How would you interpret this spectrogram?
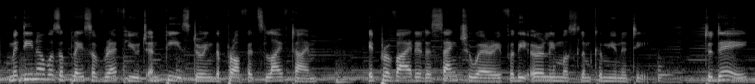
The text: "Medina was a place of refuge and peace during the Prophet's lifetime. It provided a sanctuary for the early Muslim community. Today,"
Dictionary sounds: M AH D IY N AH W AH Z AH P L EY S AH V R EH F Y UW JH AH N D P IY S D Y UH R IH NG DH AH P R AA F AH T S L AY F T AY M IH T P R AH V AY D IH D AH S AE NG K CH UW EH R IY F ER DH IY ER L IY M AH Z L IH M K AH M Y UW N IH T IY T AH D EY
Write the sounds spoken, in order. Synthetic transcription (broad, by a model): M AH D IY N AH W AH Z AH P L EY S AH V R EH F Y UW JH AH N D P IY S D Y UH R IH NG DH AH P R AA F AH T S L AY F T AY M IH T P R AH V AY D IH D AH S AE NG K CH UW EH R IY F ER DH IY ER L IY M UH S L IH M K AH M Y UW N IH T IY T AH D EY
